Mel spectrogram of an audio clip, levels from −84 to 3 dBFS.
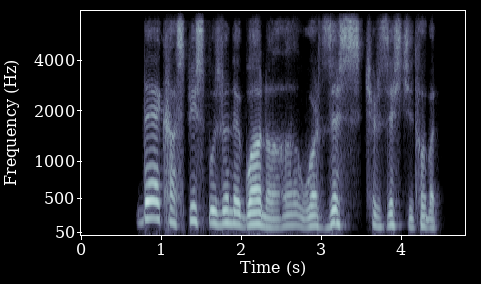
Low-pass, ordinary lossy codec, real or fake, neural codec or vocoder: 7.2 kHz; Opus, 32 kbps; fake; codec, 16 kHz, 0.8 kbps, ZipCodec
